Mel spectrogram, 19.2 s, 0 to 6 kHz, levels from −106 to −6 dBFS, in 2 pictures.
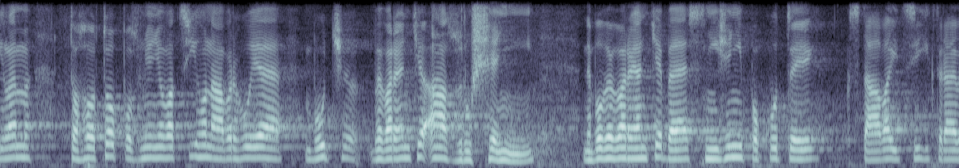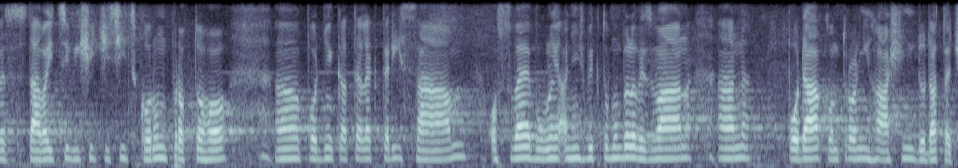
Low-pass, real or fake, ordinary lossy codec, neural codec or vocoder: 5.4 kHz; real; Opus, 64 kbps; none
